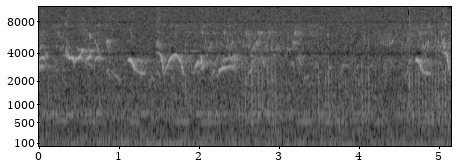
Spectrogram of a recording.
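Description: A male Oriental magpie-robin sings a run of sweet, varied whistled phrases, some sweeping up and down, over a steady low rumble of background noise.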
